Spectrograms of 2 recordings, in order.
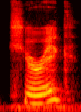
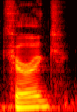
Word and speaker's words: Keurig: What, am I saying it wrong? Keurig? What am it's I? Like I'm saying cure an egg, I think. Keurig. Keurig.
